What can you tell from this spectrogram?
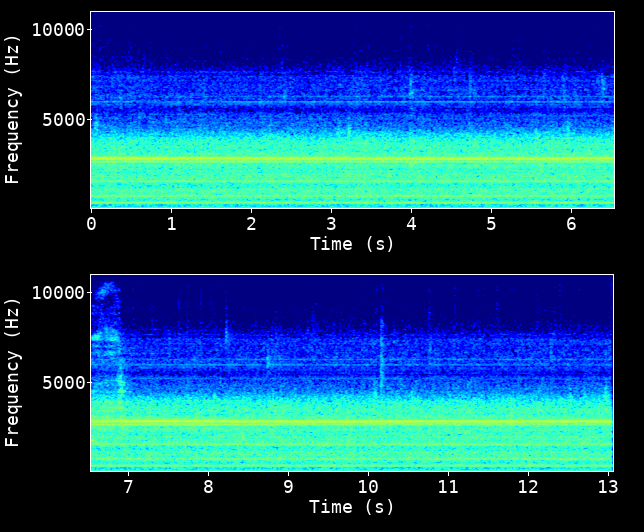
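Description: Electric fan running with a steady hum.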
